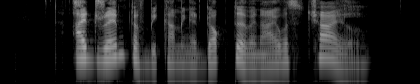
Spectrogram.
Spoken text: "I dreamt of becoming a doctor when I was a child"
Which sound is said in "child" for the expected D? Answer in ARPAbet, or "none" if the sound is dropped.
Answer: D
